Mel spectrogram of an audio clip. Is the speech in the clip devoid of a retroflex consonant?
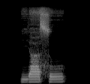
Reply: yes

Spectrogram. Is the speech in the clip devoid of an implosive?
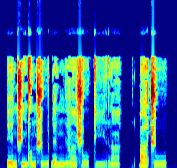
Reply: no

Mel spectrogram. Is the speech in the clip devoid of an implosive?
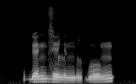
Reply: no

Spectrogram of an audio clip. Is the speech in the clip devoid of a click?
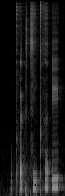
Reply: yes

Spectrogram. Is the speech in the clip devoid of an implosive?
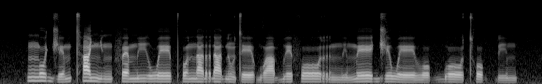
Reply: no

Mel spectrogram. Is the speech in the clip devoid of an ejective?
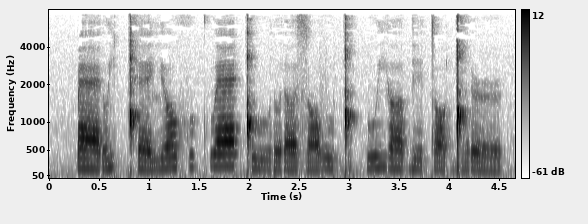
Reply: yes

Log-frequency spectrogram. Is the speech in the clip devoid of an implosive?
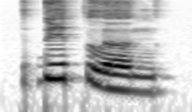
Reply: no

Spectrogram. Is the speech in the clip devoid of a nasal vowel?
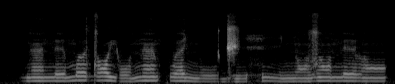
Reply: no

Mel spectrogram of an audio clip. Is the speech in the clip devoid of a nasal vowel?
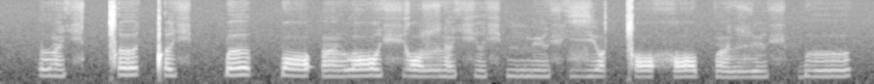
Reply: no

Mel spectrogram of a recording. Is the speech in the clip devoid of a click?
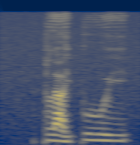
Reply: yes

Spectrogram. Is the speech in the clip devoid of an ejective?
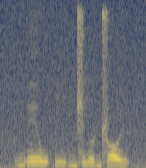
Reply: yes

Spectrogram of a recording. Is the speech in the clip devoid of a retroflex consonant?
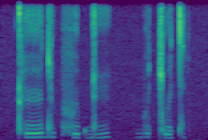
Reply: no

